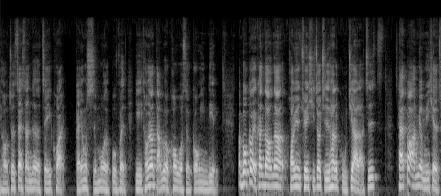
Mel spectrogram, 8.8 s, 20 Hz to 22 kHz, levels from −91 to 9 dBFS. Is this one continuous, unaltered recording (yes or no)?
yes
